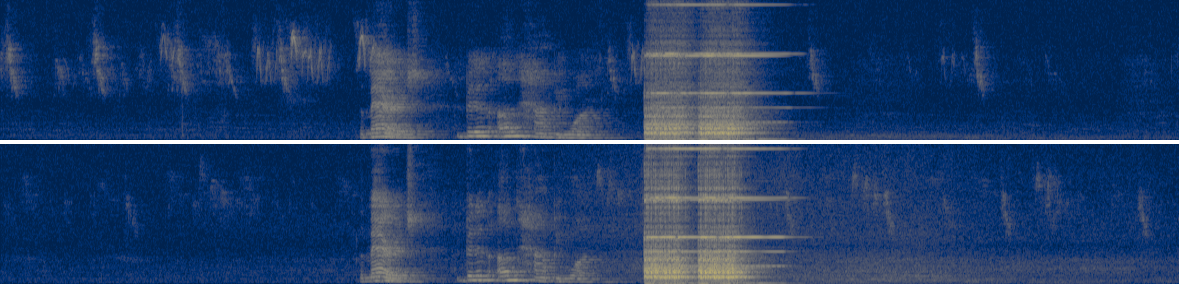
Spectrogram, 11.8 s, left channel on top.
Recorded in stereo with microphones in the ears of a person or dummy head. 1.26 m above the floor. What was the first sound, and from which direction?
A woman speaking, 30° right (ahead or behind).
